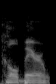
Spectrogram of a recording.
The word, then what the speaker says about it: Colbert: Yes, I know he pronounces it Colbert, whatever.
